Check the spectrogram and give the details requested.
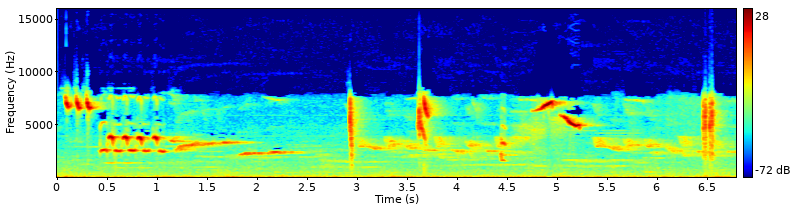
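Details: Hill blue flycatcher in active, loud fluting song for luring and tutoring other birds; opens with a quick high trill, then drawn-out level whistles, sharp chips and a bright twisting whistle near the end.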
